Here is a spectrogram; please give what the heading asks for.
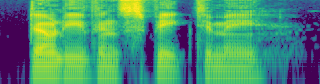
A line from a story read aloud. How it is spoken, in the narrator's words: Anakin said coldly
